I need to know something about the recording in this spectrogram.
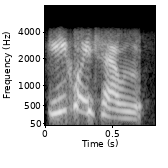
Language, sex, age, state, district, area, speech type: Assamese, female, 45-60, Assam, Sivasagar, rural, conversation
